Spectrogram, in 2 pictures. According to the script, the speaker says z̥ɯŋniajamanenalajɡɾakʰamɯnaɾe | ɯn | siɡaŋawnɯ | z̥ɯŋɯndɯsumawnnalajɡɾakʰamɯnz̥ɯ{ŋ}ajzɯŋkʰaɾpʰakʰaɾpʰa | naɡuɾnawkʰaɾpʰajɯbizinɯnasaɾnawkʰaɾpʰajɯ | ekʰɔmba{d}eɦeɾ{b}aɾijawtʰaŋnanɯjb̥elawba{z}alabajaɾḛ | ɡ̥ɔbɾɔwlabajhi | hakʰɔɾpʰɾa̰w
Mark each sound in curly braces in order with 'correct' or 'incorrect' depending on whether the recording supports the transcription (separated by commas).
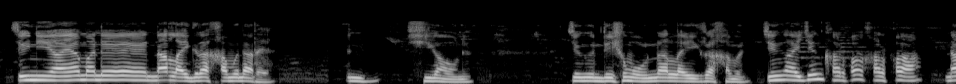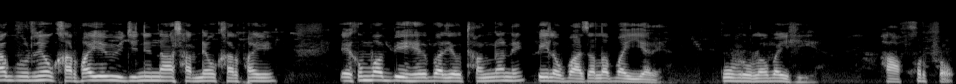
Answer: correct, incorrect, correct, correct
